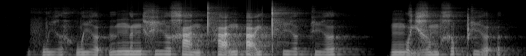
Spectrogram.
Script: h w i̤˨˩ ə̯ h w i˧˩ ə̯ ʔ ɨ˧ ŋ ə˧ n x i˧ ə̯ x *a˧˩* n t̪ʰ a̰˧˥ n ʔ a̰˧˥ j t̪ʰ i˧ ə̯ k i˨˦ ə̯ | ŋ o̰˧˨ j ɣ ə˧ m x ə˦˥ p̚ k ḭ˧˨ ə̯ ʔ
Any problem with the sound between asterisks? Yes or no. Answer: no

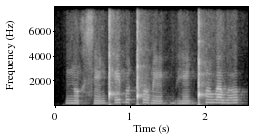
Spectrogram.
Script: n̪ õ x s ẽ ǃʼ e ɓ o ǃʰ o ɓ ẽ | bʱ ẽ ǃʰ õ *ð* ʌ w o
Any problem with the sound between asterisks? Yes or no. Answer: yes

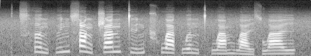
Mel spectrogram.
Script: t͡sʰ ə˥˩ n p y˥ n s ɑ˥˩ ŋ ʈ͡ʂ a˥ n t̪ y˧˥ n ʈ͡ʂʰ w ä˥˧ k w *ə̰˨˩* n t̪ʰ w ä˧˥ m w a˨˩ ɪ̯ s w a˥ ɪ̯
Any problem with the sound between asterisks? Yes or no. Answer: yes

